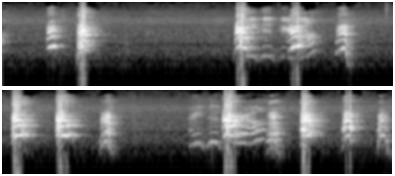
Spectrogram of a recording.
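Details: Pet dog barking indoors: short, sharp harmonic barks in two loose bursts, first a pair, then a quicker run of about eight barks, with quiet gaps between and no other clear sounds.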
